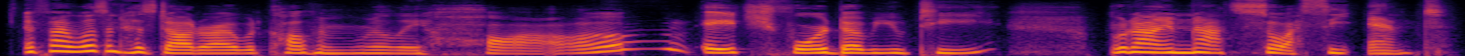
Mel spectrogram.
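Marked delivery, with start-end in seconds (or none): none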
